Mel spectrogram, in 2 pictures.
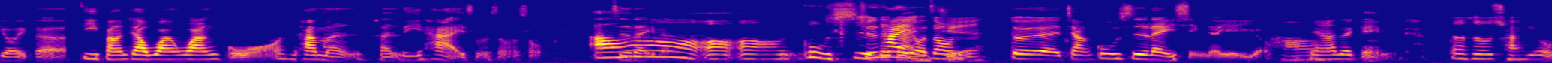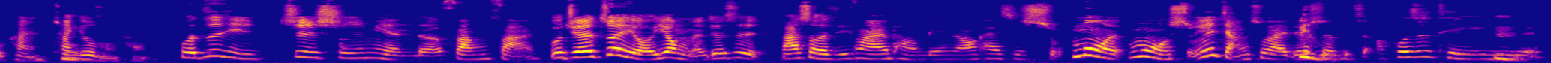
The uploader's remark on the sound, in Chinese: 音質抱歉了快要可以見面錄音了嗚嗚。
